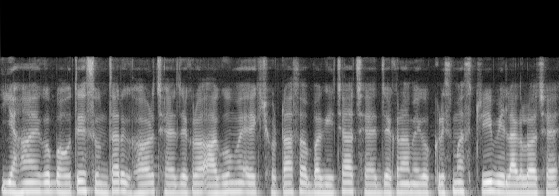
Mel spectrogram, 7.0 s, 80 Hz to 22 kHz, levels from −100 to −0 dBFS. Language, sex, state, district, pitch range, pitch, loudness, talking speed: Angika, male, Bihar, Bhagalpur, 130-145 Hz, 135 Hz, -15 LUFS, 180 wpm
